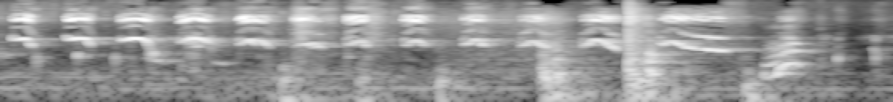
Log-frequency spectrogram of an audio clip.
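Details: Cocker Spaniel puppies taken outside for the first time, crying in a quick run of high, arching whines about three per second, some sliding downward, with a few short scuffling noises.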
